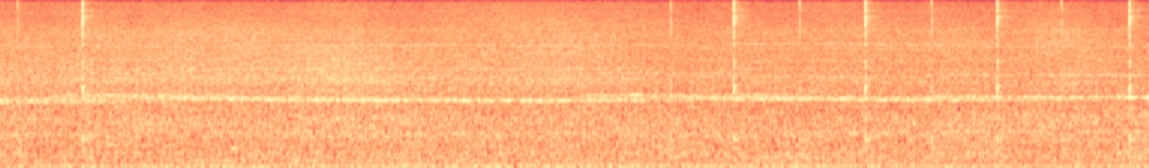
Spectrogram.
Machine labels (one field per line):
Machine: valve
